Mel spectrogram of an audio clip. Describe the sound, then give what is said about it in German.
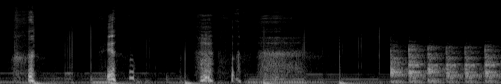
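Knocking on an apartment door: a few sharp, separate knocks spaced irregularly over several seconds, with no one speaking. “Es klopft an seiner Wohnungstür.”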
